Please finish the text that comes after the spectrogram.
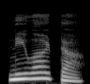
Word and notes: ನಾವಾಟ: Kannada

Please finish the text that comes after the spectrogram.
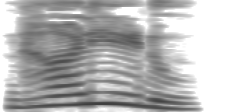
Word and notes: ತಲೆಯುಡೆ: taleyuḍe; kannada

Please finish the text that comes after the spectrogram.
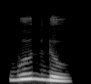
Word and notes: ಖುದ್ದು: kannada

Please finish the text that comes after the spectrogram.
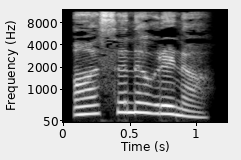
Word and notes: ಆಸನವ್ರಣ: Kannada

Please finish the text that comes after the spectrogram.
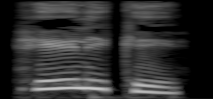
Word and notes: ಹೇಳಿಗೆ: hēḷige

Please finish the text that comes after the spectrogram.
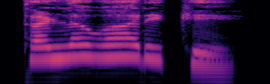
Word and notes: ತಲೆವರಿಗೆ: kannada

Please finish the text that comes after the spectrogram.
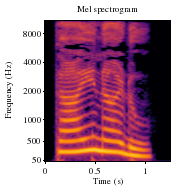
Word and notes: ತಾಯ್ನಾಡು: tāynāḍu

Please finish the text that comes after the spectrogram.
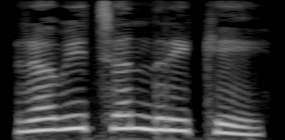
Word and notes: ರವಿಚಂದ್ರಿಕೆ: Kannada

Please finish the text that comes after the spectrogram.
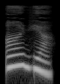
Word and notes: ಆಢ್ಯೆ: āḍhye

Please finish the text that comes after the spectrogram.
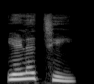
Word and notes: ಎಳಚಿ: eḷaci

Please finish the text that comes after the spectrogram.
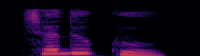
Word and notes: ಚಾತಕಿ: cātaki

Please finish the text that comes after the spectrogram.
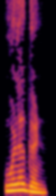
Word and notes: ಒಳಗಾಣ್: Kannada

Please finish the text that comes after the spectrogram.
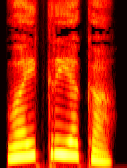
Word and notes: ವೈಕ್ರೀಯಕ: vaikrīyaka

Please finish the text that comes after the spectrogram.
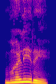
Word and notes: ಬಾಳರ: bāḷara

